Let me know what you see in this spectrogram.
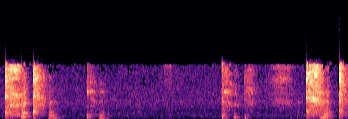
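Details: Girl coughing: several harsh, short, dry-sounding coughs in clusters separated by quiet pauses, in a small room.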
